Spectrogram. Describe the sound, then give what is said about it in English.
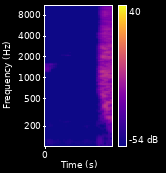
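A sudden, forceful sneeze bursts out loud after a brief near-silent moment, a single explosive rush of breath with no talking around it. “bless you”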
